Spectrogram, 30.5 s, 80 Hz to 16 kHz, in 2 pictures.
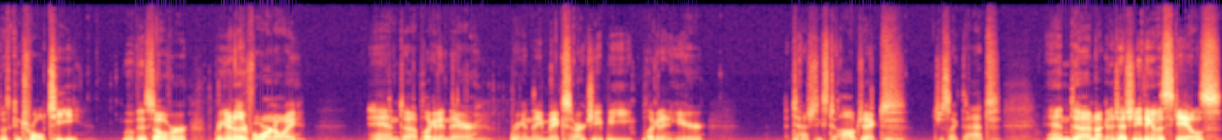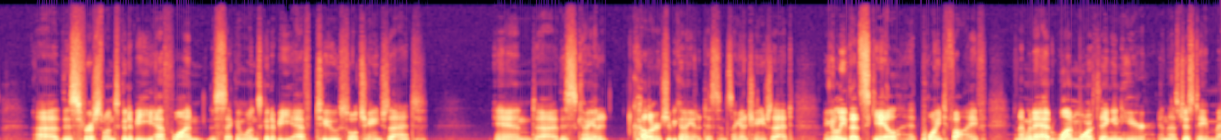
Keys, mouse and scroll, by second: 0.7 g, 1.5 shift+a, 5.3 shift+a, 9.0 click, 10.3 click, 11.3 click, 17.5-18.5 shift+middle drag, 18.5-19.8 drag, 19.8-20.2 scroll up 1, 20.2-20.8 middle drag, 20.8-21.5 scroll up 2, 21.5 middle click, 22.4 click, 27.6 scroll down 3, 28.0-28.8 middle drag, 28.8 click, 30.0 g.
